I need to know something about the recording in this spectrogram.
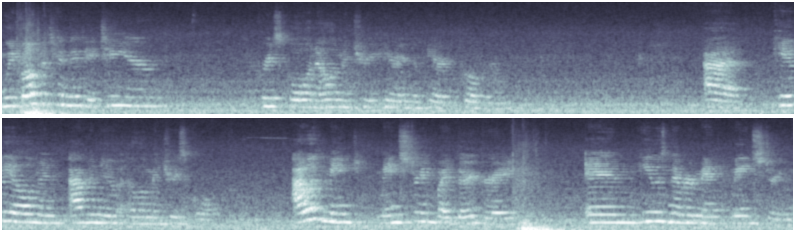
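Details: Woman severely hard of hearing from birth, cause unknown, hearing loss identified at age three, mainstreamed in school, never learned sign language; deaf speech.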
